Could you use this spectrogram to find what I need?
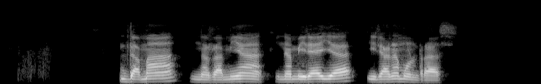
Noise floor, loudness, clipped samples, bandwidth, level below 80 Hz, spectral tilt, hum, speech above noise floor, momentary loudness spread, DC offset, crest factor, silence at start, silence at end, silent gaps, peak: -55 dBFS; -15 LUFS; under 0.1%; 6.6 kHz; -60 dBFS; -7 dB/octave; none; 41 dB; 7 LU; under 0.1%; 16 dB; 1.2 s; 1 s; 1.83-1.89 s, 3.58-3.66 s; -2 dBFS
